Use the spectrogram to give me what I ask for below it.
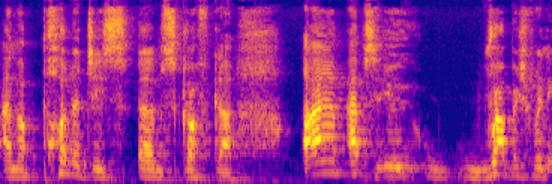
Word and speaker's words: Skofka: I keep on getting Skofka. There you go. Skofka. There you go. I'm getting it right. And apologies, Skofka.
